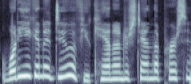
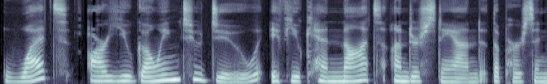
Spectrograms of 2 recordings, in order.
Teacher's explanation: The first version sounded like one long word with no spaces in it.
